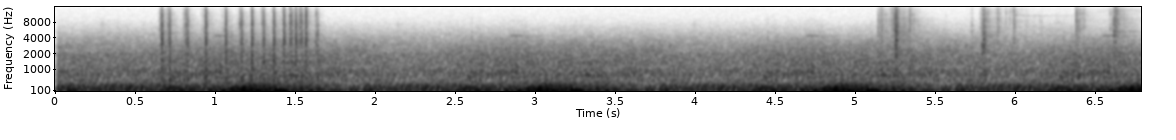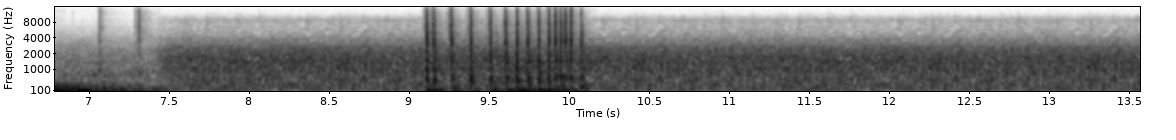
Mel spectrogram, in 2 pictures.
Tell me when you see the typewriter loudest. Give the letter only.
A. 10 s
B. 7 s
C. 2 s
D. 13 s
A.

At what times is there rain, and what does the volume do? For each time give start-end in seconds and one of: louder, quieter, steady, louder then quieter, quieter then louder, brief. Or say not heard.
0.0-13.5 steady.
